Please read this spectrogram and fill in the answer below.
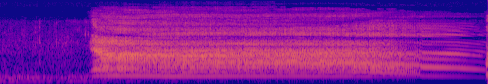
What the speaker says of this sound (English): Oh, God, Chris, what a scream.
